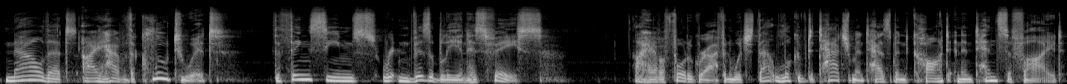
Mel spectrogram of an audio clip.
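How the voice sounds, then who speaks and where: A man narrates a literary story in a dramatic style. His pitch moves widely and expressively, and he shapes his phrases deliberately with pauses for effect. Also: very animated, husky. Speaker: presenter and narrator.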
